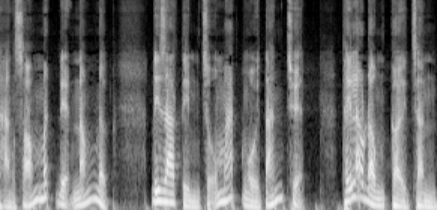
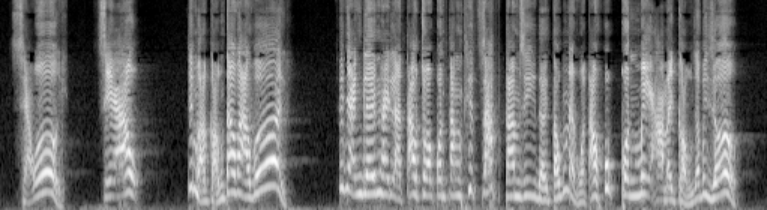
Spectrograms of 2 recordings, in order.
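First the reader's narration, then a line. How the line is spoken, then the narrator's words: Bellowing old man. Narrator (Vietnamese): Lão Đồng chõ mõm vào mà gào lên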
